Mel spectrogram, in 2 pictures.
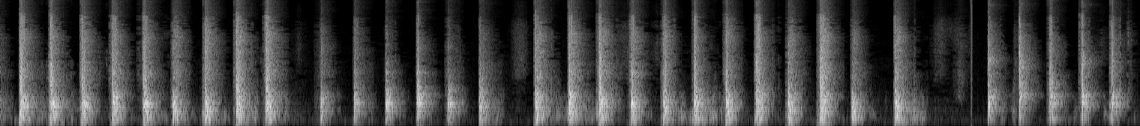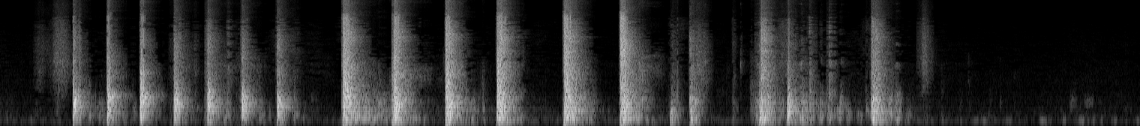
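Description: Mallet blows on a large cast canopy mold, struck at about three a second in runs with short pauses between them, stopping a few seconds before the end. The casting is stuck on its plug, and the blows are meant to knock it loose.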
